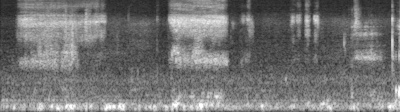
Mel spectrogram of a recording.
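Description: Sharpie felt-tip marker drawn across paper in two long, faint strokes, about a second apart, as two axis lines are drawn.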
